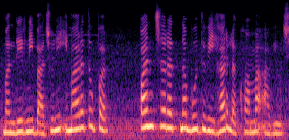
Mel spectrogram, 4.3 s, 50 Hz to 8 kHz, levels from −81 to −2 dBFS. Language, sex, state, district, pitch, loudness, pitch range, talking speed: Gujarati, female, Gujarat, Valsad, 260 Hz, -13 LUFS, 225-295 Hz, 140 wpm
